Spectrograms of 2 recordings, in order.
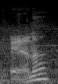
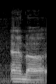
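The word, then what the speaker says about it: Ena: Anna? Enna. It's spelled E-N-A.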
